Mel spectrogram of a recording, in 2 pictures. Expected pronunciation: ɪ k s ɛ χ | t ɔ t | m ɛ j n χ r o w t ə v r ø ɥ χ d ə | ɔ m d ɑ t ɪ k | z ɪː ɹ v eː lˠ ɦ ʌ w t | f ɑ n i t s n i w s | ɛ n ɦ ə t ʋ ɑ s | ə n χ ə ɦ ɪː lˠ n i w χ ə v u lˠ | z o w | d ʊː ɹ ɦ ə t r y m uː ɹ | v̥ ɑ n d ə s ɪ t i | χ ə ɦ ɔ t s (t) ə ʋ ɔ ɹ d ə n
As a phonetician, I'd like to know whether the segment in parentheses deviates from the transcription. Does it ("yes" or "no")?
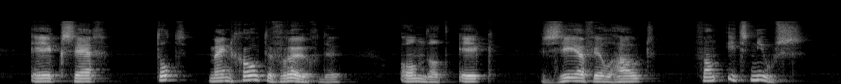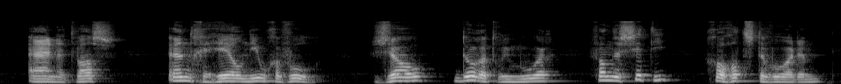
no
